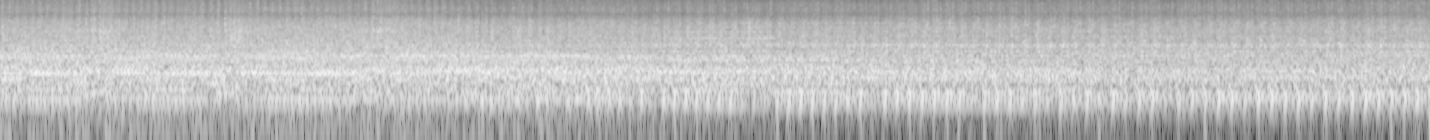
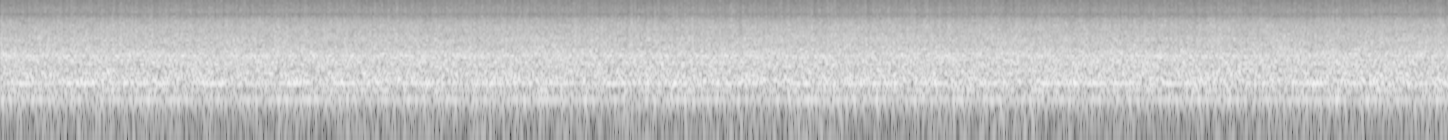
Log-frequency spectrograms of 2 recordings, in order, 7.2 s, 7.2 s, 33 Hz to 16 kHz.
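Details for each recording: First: Craftsman LT1000 Briggs Intek mower on a cheap replacement carb with an undersized jet: an uneven, lumpy beat at about four pulses a second that stumbles and chuffs. The owner plans to drill the jet out a thousandth. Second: Craftsman LT1000 riding mower with Briggs Intek engine giving a smooth, constant hum at a steady pitch, with no surging, knocking or misfires; it runs well and shifts great. A deck belt fell off and a double-stack pulley is suspected bent.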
